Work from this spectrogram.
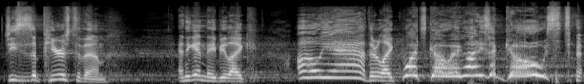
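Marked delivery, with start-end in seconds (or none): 3.0-3.7 high, breezy remembering; casual realisation. Retold or imitated. Apostles imagined greeting the risen Jesus, casually remembering. 4.0-5.8 very high, frightened comic shout; mock terror. Locked-in apostles see Jesus appear, mock terror. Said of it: "for fear".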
